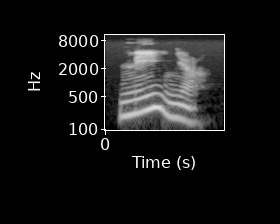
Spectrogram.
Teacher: Entonces, ni viene a ser la sílaba tónica.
